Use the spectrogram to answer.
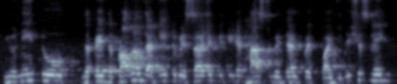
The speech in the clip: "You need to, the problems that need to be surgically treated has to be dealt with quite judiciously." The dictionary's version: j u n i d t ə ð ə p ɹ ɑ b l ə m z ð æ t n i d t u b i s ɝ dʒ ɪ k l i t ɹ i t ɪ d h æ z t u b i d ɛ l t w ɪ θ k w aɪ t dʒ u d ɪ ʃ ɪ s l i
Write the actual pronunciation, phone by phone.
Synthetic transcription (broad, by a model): j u n i d t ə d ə p ɹ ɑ b l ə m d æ t n i d t u b i s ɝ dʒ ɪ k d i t i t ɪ d h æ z t u b i d ɛ l t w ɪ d k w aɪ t dʒ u d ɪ ʃ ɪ s l i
